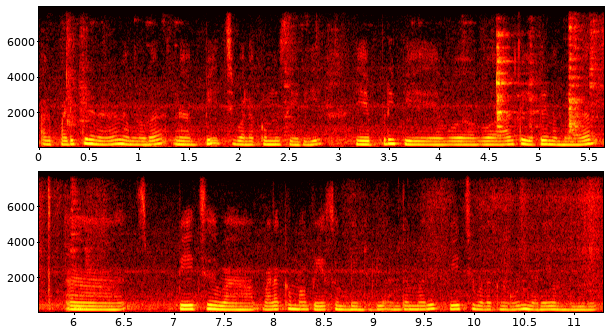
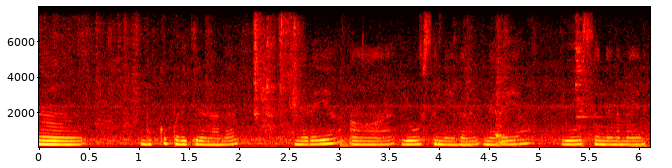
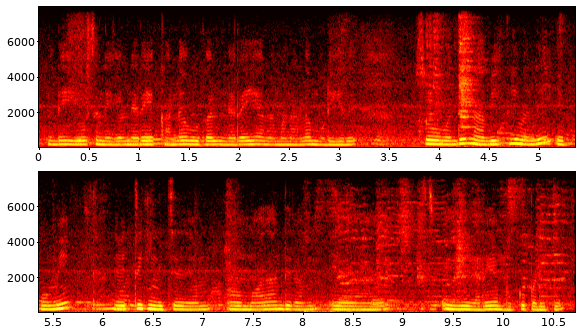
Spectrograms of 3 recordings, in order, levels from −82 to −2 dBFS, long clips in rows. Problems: constant background noise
